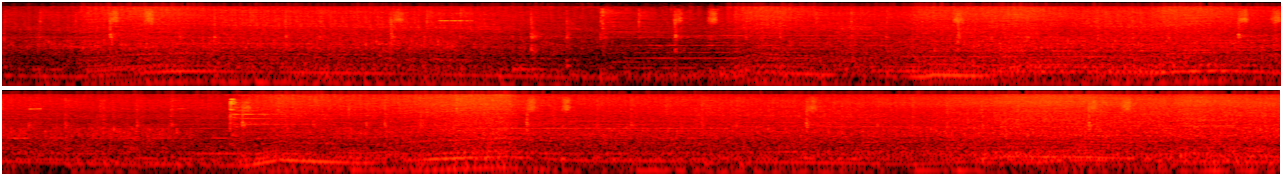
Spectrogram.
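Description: A car driving in the video game L.A. Noire, a steady low engine drone with rising and falling revs through the drive, persistent and fairly close, with faint incidental noises over it.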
